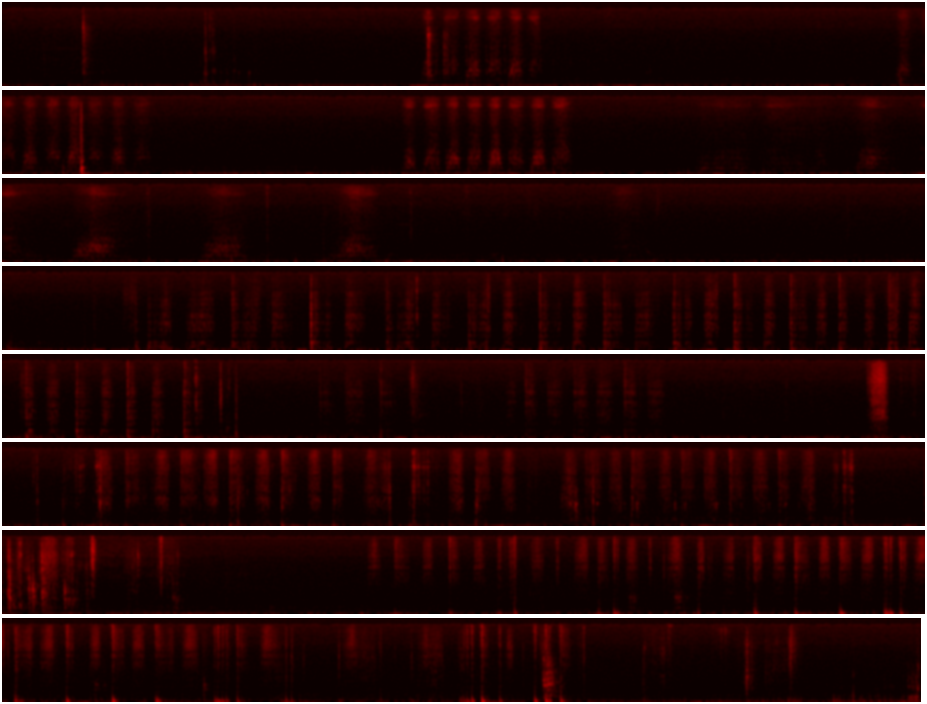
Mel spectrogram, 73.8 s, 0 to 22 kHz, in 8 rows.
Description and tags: STE-000 eraser
eraser is wiping the pencil line on the paper
eraser, paper, pencil, wipe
